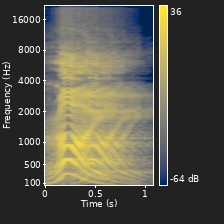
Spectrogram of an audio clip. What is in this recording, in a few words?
Russian Announcer; Roy; SSBU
